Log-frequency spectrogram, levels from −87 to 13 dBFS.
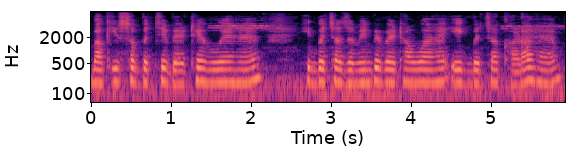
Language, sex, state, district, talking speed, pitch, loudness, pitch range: Hindi, female, Bihar, Vaishali, 170 wpm, 185 Hz, -17 LUFS, 180-195 Hz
